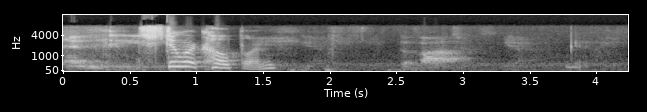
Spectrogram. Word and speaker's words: Vater: the Vaters. Yeah. I think in German it's pronounced Vater, but I've heard some people say like along the lines of Vader or something like that.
